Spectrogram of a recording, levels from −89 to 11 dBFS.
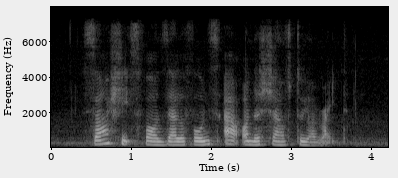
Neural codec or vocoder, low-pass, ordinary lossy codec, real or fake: none; 7.2 kHz; AAC, 32 kbps; real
